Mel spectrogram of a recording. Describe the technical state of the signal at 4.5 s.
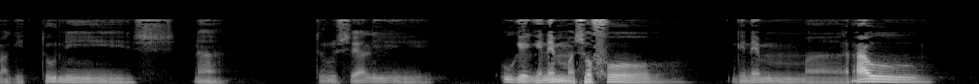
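At 4.5 s, as throughout, the speech carries likely MP3 compression: nothing above 8.3 kHz, plus watery, swirling sibilants, unlike a plain low-pass, which fits roughly 32 kbps.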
